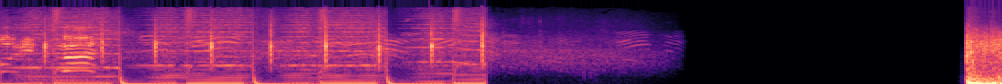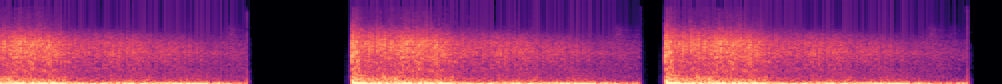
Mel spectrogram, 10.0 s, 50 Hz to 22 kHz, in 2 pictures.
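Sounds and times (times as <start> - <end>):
cinematic boom hits: 4.8 - 6.2, 6.8 - 9.9.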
